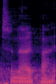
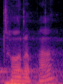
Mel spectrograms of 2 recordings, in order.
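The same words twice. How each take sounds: First: The name is said the outsider way. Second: The name is said the local way.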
